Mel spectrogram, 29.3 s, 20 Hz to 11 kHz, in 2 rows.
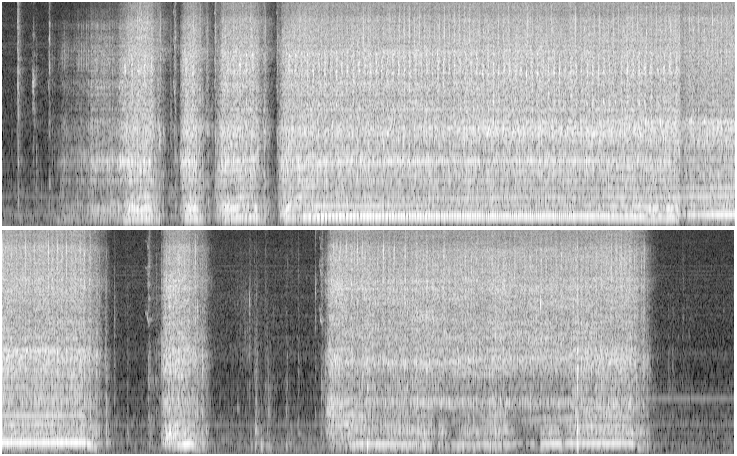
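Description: Electric motor of an American Flyer steam locomotive running with its wheels spinning free on test blocks, powered from a repaired No. 2 transformer. It starts in a few short bursts, runs steadily for about eight seconds with its whine shifting pitch partway, stops, gives one brief burst, then runs again for about six seconds before cutting off.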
